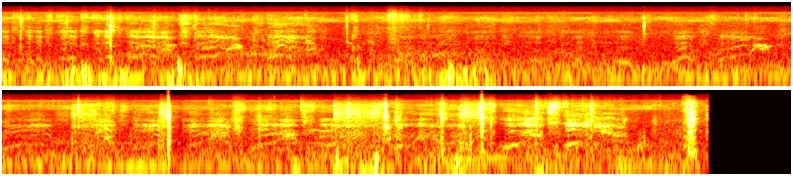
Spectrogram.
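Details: Laika, a pug nearly six months old, enjoying her first outing in a nearby park, gives short sharp barks and soft whimpers, with the loudest bursts near the end, over steady outdoor background noise and human voices.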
